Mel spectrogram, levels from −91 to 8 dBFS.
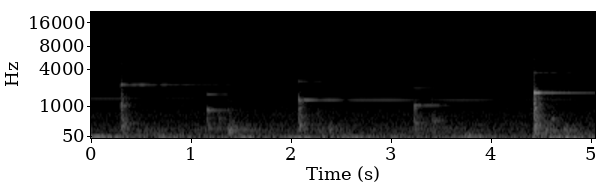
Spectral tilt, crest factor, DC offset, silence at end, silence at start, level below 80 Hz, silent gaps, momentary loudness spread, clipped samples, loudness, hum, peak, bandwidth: -6 dB/octave; 24 dB; under 0.1%; 0 s; 0 s; -68 dBFS; none; 18 LU; under 0.1%; -58 LUFS; none; -36 dBFS; 14 kHz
